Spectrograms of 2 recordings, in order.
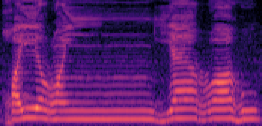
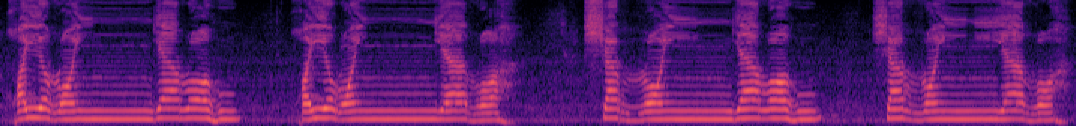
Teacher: دیکھیں، خیرن، یہ کیا ہوا ہمارے پاس، ادغام ناقص ہو رہا ہے، غنہ کریں. 50% منہ سے آواز آئے گی، 50% ناک سے آئے گی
